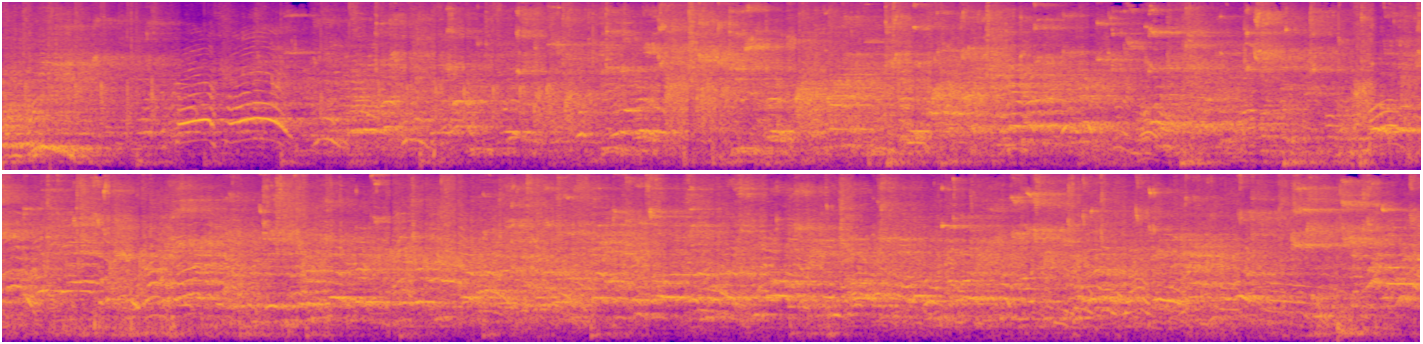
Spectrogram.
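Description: Basketball game in a gym: the ball bouncing on the hardwood floor and sneakers squeaking, under a steady din of indistinct voices from players and spectators, echoing in the hall.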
